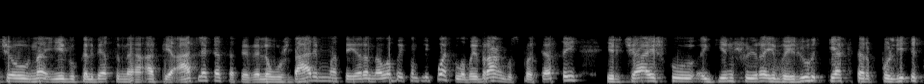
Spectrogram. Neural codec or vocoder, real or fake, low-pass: none; real; 7.2 kHz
